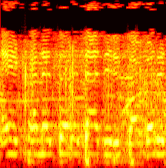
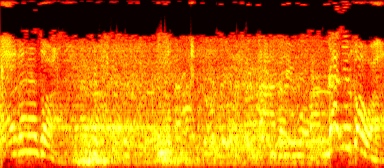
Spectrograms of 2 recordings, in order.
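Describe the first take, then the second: First: It is recited in an affected, camp voice. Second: It is recited in a frail, aged voice. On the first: A hijra from Arambagh is reciting. "আরামবাগের হিজড়া" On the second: An eighty-year-old man is reciting. "সে একজন বৃদ্ধ, আশি বছর বয়স হয়েছে"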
